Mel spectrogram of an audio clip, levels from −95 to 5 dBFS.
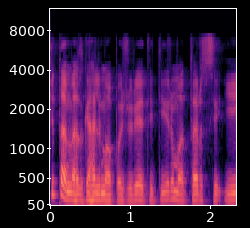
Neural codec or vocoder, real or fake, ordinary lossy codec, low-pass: none; real; MP3, 64 kbps; 7.2 kHz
